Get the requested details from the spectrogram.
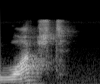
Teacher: the D in a lot of verbs in the past tense becomes like a T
